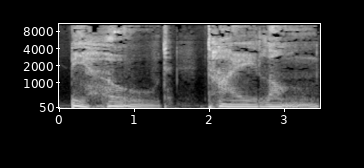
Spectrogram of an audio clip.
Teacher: 首先它是整体降调的特点。Behold, TaiLong，那都要降下去。然后呢，在节奏上来说，整体是慢的，把每个字要吐字非常的清楚。Behold，那个的半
